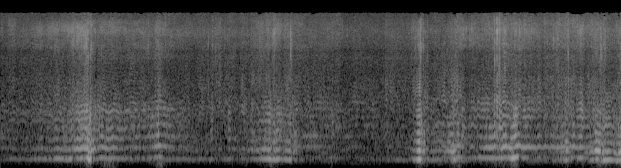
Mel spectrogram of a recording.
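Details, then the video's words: Inside a honey bee hive: a continuous droning buzz of many bees, low and harmonic-rich, with short louder surges as single bees pass close. "bees therapy hive natural buzzing sound"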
